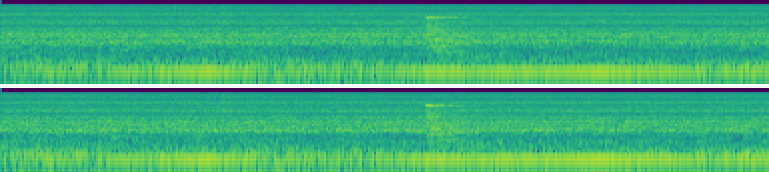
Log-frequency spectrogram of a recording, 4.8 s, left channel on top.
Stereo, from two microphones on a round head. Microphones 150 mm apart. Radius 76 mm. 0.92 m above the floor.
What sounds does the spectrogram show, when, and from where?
0.0 s running water: 35° left (ahead or behind), 1.4 m
2.6 s a piano: 15° right (ahead or behind), 1.1 m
